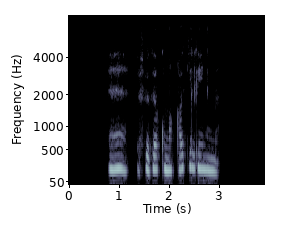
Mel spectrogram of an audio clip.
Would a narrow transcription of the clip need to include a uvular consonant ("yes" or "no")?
yes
